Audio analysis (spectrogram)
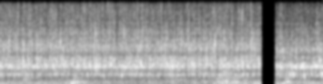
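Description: A washing machine restarting and refilling with water, a steady loud rushing gush that runs continuously with one brief dropout, with voices talking over it.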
